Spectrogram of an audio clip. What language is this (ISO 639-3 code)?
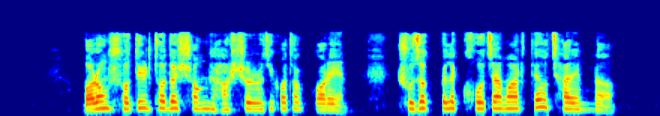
ben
